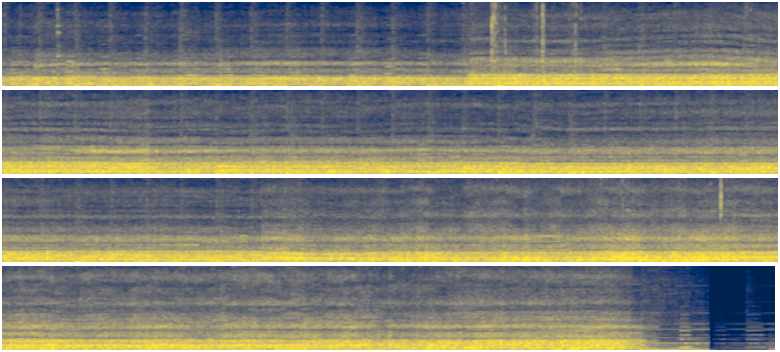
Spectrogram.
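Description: Portable gas camp stove burner running with a steady roar while gas leaks from the base of its valve adjustment shaft and the flame is unstable, under background music.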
